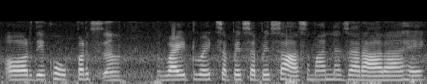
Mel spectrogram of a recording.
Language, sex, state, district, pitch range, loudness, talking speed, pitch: Hindi, female, Haryana, Rohtak, 205-225 Hz, -16 LUFS, 195 wpm, 220 Hz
